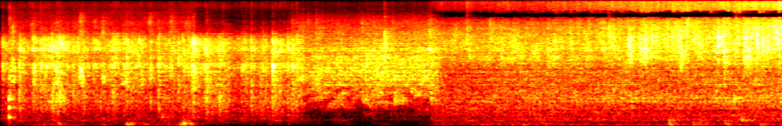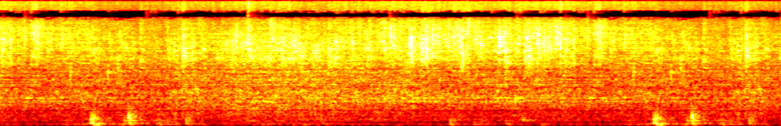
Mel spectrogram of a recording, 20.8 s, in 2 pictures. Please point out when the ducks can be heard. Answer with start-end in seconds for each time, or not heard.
0.1-2.6.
